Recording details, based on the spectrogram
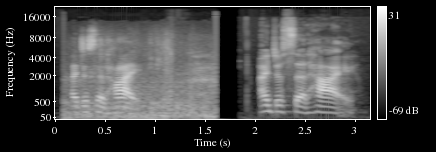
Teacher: Again, another example of just that is reduced. The T is dropped and it's connected to the next word.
